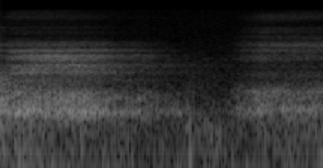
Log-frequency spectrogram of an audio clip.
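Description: A woman breathing slowly and audibly close to the microphone while holding a stretch: one breath that fades away, then a second starting about a second and a half in.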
